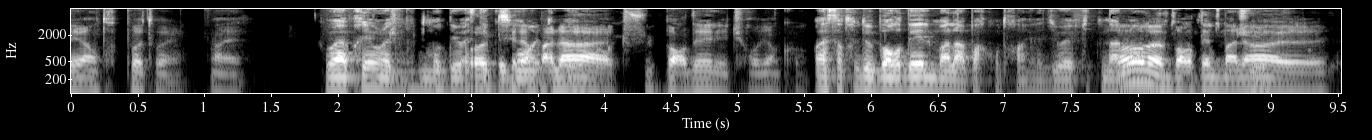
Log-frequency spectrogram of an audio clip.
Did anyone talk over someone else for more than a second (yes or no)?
yes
